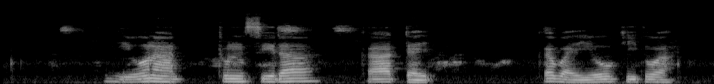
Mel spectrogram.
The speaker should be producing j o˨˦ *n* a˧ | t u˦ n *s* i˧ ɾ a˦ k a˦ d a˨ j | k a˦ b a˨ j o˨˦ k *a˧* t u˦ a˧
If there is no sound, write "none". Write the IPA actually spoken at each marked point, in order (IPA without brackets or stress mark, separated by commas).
n, s, i˧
